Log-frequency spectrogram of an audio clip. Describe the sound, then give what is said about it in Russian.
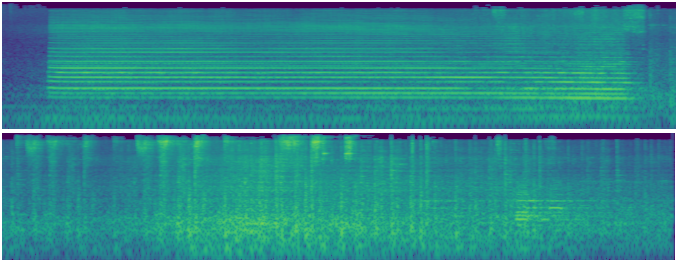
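An express train passing: a long, steady, harmonic horn blast holds for several seconds, then gives way to a loud roaring, rattling rush of wheels and carriages that swells and continues. “Курьерский.”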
